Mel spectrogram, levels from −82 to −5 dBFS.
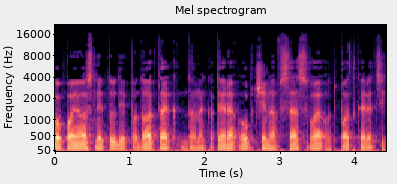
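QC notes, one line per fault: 2.05–2.11 s, damaged data in a compressed stream: A burst of corrupted audio lasts about 60 ms, right after "podatek da" and before "občine vse". It comes through as a brief glitch cutting into the speech. Bytes in the compressed stream were wrong at this point. The decoder could not read those frames properly, lost sync, and hunted for the next valid frame header. The garbled output during that search is the blip.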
